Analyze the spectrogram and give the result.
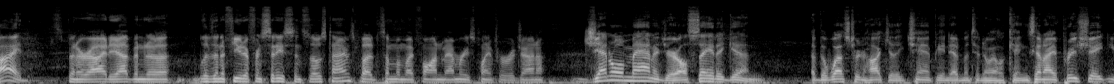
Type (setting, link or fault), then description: setting, busy venue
